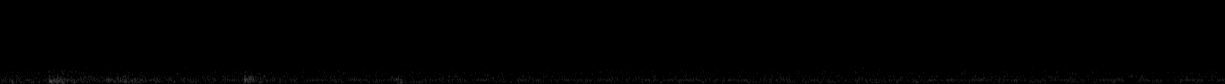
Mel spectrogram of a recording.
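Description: Small objects knock softly against a table.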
